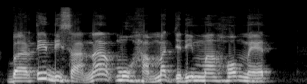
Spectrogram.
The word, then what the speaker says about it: Magomed: Kalau kita tahu artinya berarti di sana Muhammad jadi Mahomet. Jadi tulisnya Magomed, tapi bacanya Mahomet.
